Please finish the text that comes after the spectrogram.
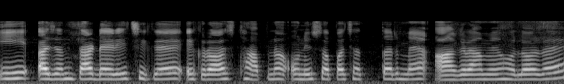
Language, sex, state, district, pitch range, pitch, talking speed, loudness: Angika, female, Bihar, Bhagalpur, 235-250 Hz, 245 Hz, 150 wpm, -19 LUFS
